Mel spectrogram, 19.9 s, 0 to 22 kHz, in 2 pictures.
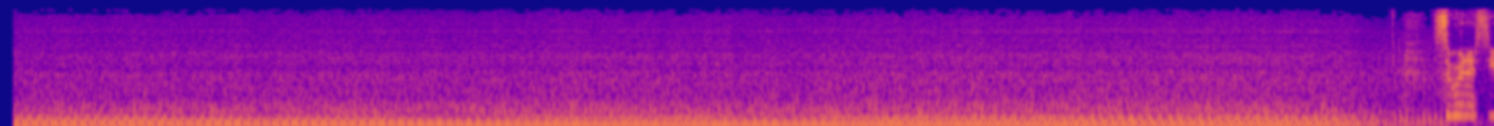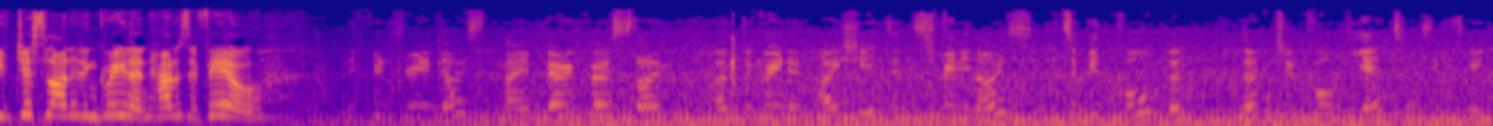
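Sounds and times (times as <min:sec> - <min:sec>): aircraft engines droning: 0:00.1 - 0:19.9.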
